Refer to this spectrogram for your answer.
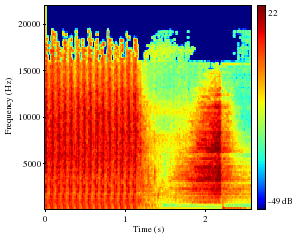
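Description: A rapid burst of automatic gunfire fired into the water at sea rattles loudly for about a second, then fades into a rising rush of noise, cut off by one sharp crack and a low rumbling boom.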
